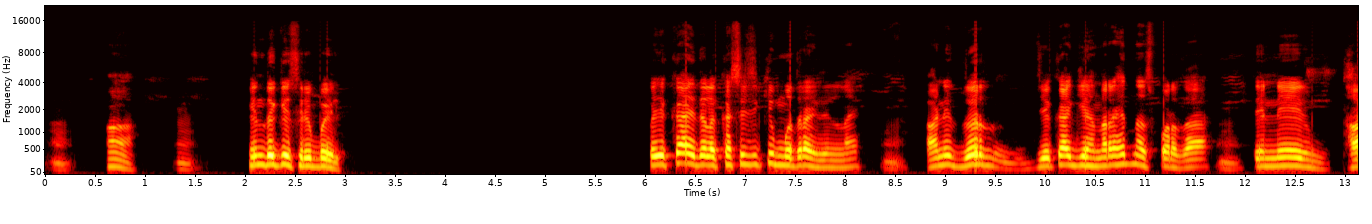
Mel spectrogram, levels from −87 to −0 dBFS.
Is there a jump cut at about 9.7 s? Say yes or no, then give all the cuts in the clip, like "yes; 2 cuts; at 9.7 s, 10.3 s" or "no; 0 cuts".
no; 0 cuts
